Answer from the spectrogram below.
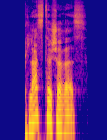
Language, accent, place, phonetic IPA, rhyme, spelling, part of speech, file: German, Germany, Berlin, [ˈplastɪʃəʁəs], -astɪʃəʁəs, plastischeres, adjective, De-plastischeres.ogg
- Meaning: strong/mixed nominative/accusative neuter singular comparative degree of plastisch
